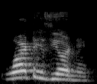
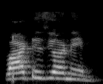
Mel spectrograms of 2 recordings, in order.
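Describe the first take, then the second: First: The w sound is made with rounded lips. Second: The w sound is made without rounded lips. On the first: It sounds like an English accent. The speaker calls it right. "होंठ को बोल करके" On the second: It marks the speaker as an Urdu speaker. The speaker calls it wrong. "वाट is your name नहीं"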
